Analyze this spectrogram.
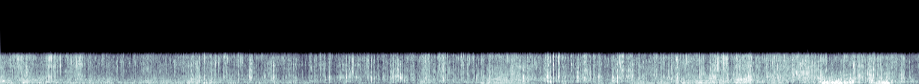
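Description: European hornets buzzing in their nest, which is being destroyed with a white insecticide dust. A steady low drone runs throughout, with many small crackles over it.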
